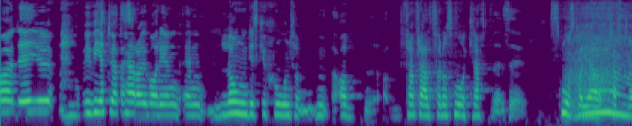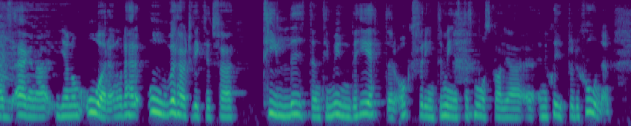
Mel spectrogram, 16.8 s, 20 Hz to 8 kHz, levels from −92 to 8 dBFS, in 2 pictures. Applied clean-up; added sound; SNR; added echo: classical method Wiener filter.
